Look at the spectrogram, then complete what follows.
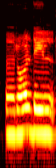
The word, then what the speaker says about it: Roald Dahl: See, the name of the writer can be pronounced as you can see in the bracket. Phonetic transcription is there in the bracket. Roald Dahl, which can be pronounced as it is.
